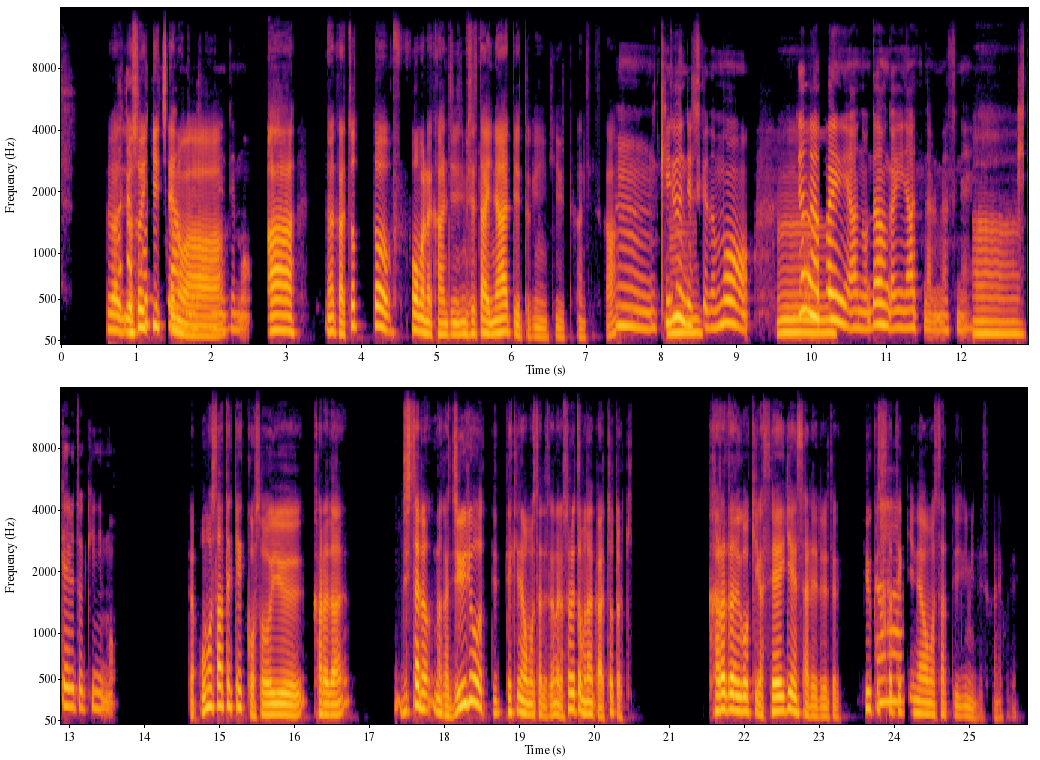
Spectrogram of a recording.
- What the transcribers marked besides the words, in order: none
- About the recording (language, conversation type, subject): Japanese, advice, どうすれば自分に似合う服を見つけられますか？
